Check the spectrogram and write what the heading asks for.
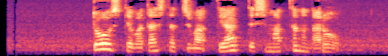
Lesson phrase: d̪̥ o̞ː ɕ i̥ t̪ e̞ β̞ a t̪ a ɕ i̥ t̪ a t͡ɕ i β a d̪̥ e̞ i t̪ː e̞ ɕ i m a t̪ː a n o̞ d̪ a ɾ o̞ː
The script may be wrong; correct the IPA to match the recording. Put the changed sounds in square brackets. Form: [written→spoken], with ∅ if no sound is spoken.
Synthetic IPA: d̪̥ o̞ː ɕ i̥ t̪ e̞ β̞ a t̪ a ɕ i̥ t̪ a t͡ɕ i β a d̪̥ e̞ [i→a] t̪ː e̞ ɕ i m a t̪ː a n o̞ d̪ a ɾ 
